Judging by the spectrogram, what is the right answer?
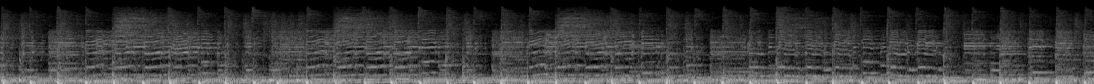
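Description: Upbeat background rock music with guitar and a steady drum beat.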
